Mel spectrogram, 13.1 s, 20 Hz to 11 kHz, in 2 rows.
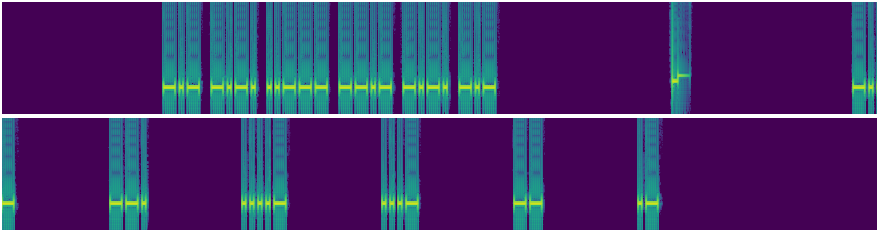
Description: Morse code, heard as a keyed tone, about 37 wpm, spaced as for 17 wpm, 700 Hz. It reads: KC2QCK KG4VMA
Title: USA Call Signs - 6 Characters - 8x Character Spacing - 40wpm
